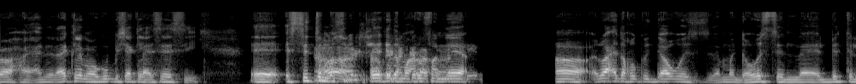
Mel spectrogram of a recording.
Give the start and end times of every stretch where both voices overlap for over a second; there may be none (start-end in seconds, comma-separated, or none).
3.1-4.8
